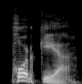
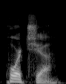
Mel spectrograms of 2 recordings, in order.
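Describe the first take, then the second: First: "Porcia" with a hard k, POR-kee-a; classical Latin pronunciation. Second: "Porcia" with a soft ch, POR-cha; ecclesiastical Latin pronunciation. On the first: Quiz contestant giving the classical Latin answer, hard-k "Porcia". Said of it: "Classical Latin". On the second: Quiz contestant offering church Latin, soft-ch "Porcia". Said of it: "I'd go ecclesiastical". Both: Shown as a demonstration.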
